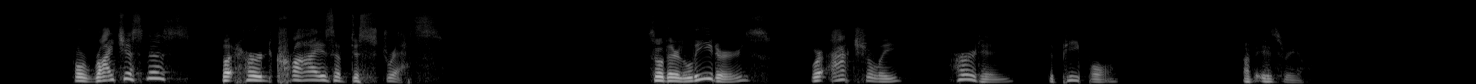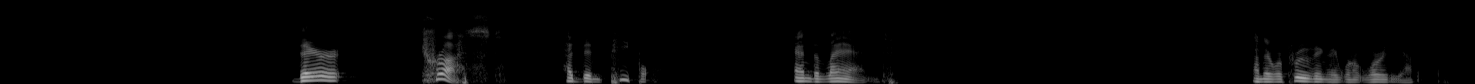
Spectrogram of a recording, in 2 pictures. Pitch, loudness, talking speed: 105 Hz, -32 LUFS, 70 wpm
